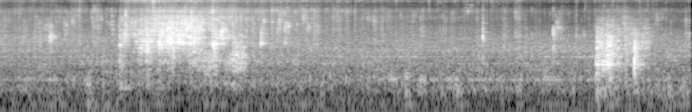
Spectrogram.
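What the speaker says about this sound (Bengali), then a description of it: "আর একে একে সব মাছগুলো এভাবে ভেজে নেব" A loud hiss of bhetki fish frying in hot oil rises and fades, with a softer bubbling sizzle in between and another surge near the end.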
